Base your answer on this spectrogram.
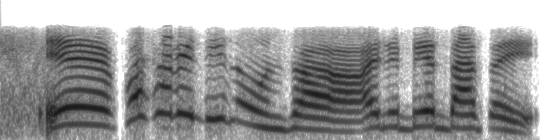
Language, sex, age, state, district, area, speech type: Nepali, female, 30-45, West Bengal, Kalimpong, rural, conversation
